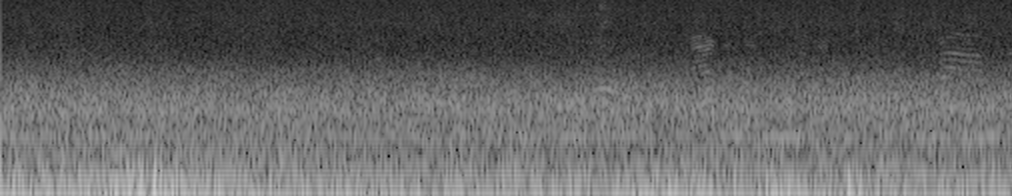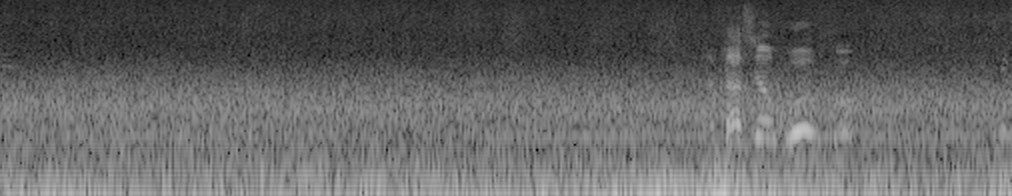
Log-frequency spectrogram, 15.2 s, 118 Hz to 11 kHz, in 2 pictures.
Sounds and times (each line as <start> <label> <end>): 0.0 father with his two kids scalling the hill 15.1
12.8 man say 14.1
